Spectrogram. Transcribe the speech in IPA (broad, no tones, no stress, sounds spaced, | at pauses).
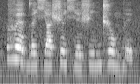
v ɛ d̪ ɛ ç a ʃ ɘ ç e ʃ i n d͡ʒ o m b e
